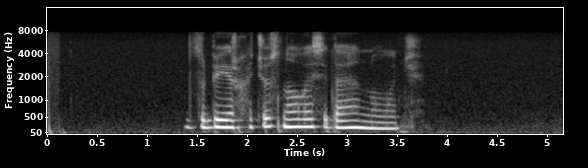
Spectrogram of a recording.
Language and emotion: Russian, sad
